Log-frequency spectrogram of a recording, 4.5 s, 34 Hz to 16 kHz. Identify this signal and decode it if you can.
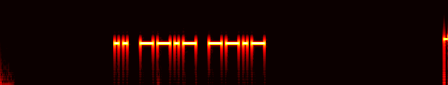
Morse code, heard as a keyed tone, about 28 wpm, 700 Hz. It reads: IQQ
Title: USA Call Sign Postfixes - 3 Letters 28wpm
